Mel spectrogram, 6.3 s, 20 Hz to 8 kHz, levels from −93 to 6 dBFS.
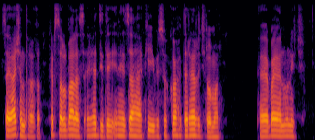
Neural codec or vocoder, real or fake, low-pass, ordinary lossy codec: none; real; 7.2 kHz; none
